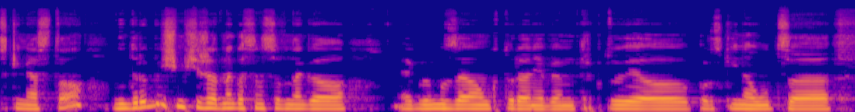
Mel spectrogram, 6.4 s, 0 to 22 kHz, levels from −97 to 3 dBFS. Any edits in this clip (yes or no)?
no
